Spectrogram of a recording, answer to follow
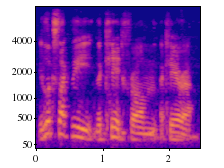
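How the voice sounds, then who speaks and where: A man's voice: medium pitch, big pitch swings, moderate pace, a little mellow, slightly rough. Man, casual let's play host, rambling delivery, dull audio, faint game music. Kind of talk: casual gameplay commentary. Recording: muffled sound, game music behind. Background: video game music.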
